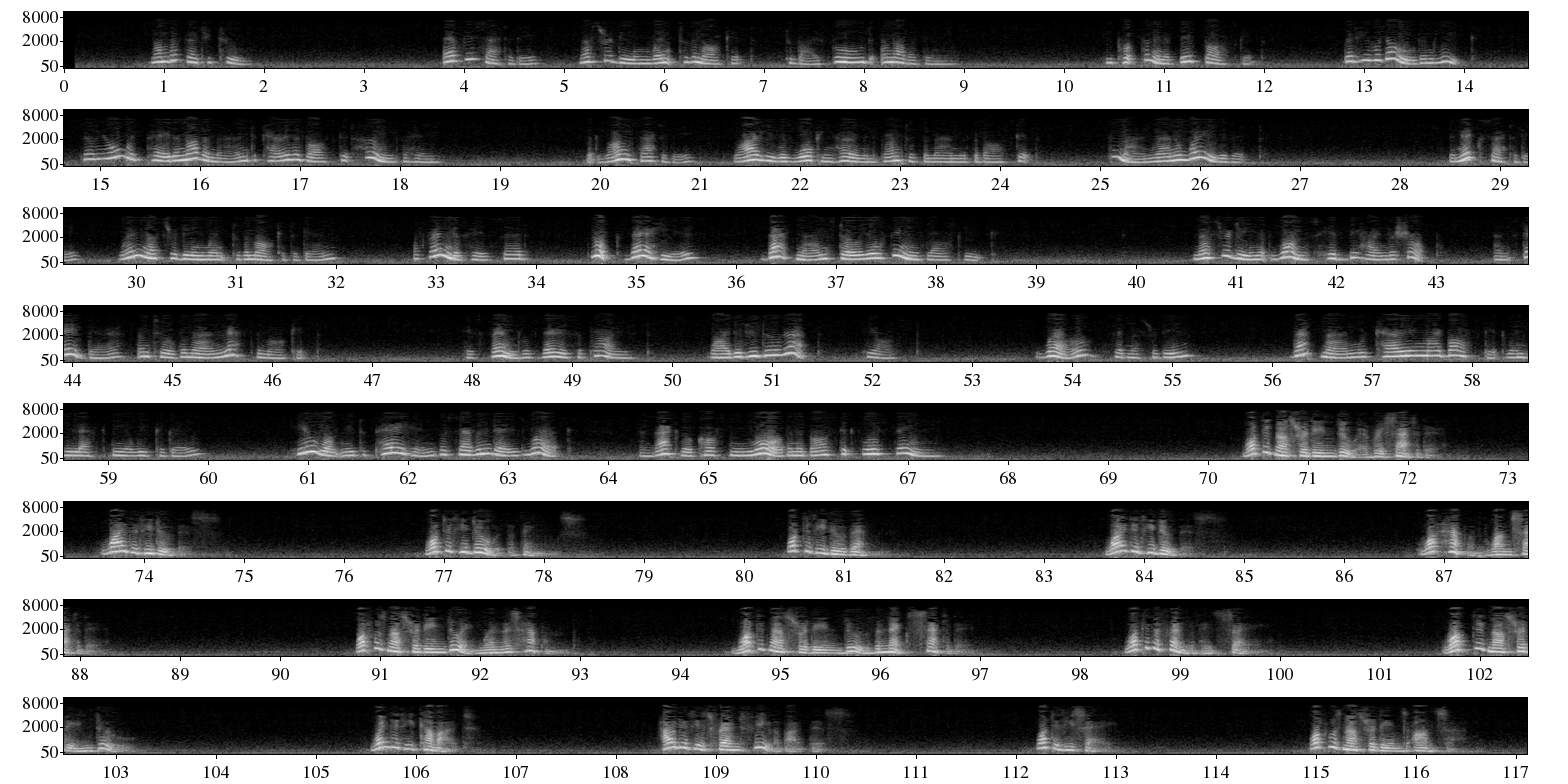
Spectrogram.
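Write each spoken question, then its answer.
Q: What did Nasruddin do every Saturday?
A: He went to the market to buy food and other things.

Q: What happened one Saturday?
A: The man carrying his basket ran away with it.

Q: What was Nasruddin doing when this happened?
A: Walking home in front of the man with the basket.

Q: What did a friend of his say?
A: "Look, there he is. That man stole your things last week."

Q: What did Nasruddin do?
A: He hid behind a shop.

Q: When did he come out?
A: When the man left the market.

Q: How did his friend feel about this?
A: Very surprised.

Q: What was Nasruddin's answer?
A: The man would want to be paid for 7 days' work, which would cost more than a basket full of things.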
